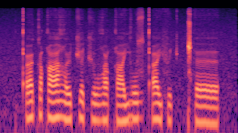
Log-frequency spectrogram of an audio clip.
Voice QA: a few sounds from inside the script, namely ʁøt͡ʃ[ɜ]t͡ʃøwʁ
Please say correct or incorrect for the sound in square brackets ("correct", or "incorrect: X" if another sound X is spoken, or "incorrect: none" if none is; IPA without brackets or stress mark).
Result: correct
